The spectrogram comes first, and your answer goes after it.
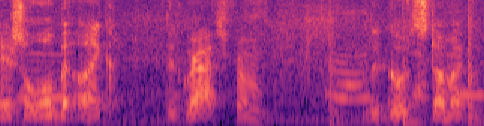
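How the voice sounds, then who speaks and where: A man speaks while noticeable background noise carries on behind him. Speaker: Peace Corps volunteer. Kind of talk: casual talk to camera. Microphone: camera far.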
